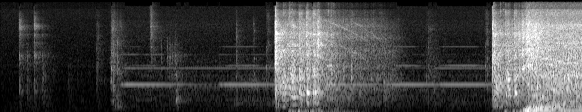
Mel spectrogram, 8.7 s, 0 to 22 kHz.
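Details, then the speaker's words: 1999 BMW E36 M3, low mileage, sat non-running for years, fuel primed, first start after repair: clicks, brief cranking, then it fires cleanly, settles and revs smoothly with no misfire or knock. "part of me i can't believe that i actually did fix it i have not heard that sound for so long i'm super excited"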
